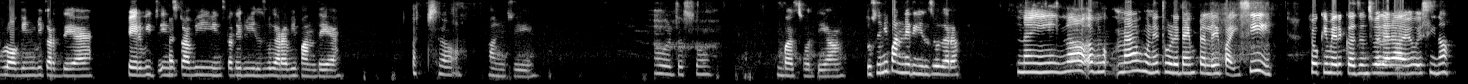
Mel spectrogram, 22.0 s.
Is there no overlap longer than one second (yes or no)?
yes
